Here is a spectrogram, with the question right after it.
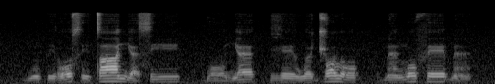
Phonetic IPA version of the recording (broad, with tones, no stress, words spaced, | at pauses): bũ˨pi˨ɾoː˦sĩ˨ taː˦ɲɛ˨siː˦ | ɡ͡boː˨ɲɛ˦ | ɣeː˨wə˨d͡ʒɔ˦lo˧ | ɓɛ̃˧ŋo˦ feː˦ɓɛ̃˨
